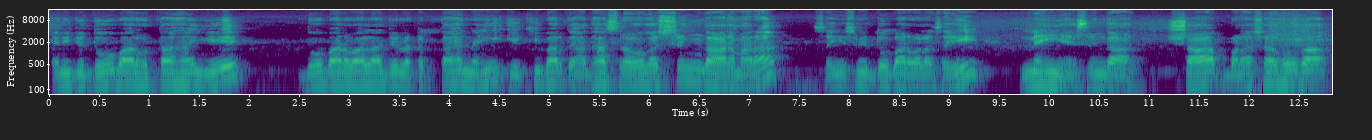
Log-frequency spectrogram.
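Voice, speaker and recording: Male tutor, unhurried exam-prep drill voice, slightly raised pitch. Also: steady tone, darkish tone, slight background noise. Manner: slow, deliberate dictation of words one by one. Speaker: teacher. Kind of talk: exam-prep lesson on spelling.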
